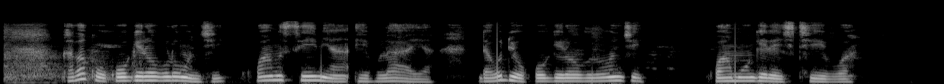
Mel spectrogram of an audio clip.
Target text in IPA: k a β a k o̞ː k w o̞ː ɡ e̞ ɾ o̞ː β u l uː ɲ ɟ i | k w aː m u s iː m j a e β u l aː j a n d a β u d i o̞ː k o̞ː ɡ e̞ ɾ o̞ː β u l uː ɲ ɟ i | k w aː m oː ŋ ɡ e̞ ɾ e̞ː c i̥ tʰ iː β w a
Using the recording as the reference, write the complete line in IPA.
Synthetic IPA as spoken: k a β a k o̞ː k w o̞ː ɡ e̞ ɾ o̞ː β u l uː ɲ ɟ i | k w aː m u s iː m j a e β u l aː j a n d a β u d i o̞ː k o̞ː ɡ e̞ ɾ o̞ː β u l uː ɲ ɟ i | k w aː m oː ŋ ɡ e̞ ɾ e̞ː c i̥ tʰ iː β w a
